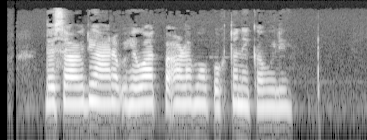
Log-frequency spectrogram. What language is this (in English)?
Pashto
